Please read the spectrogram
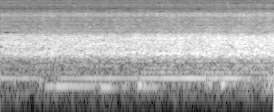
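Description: Studio audience applauding, with sustained music notes held underneath. Heard through a television's speaker.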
